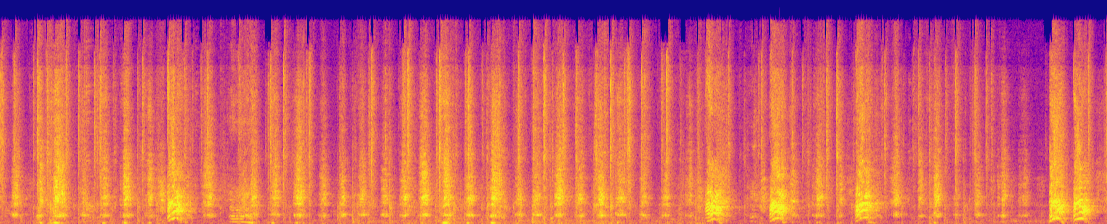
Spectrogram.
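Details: Pomeranian named Sam keeps up nonstop barking: fast, regular high-pitched yaps, several a second, punctuated now and then by louder, shriller barks.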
